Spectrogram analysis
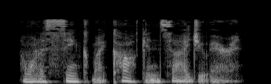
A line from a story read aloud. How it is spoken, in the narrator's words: he whispered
